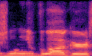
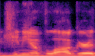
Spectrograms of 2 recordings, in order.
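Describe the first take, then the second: First: Genie runs straight into Vlogger with no vowel. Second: An extra vowel sound comes after Genie. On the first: "I pronounce it Genie Vlogger" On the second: "Some people say Genia Vlogger"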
